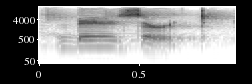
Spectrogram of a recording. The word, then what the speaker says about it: desert: Vậy các bạn nhớ nha, sa mạc một chữ S sẽ đọc là desert. Còn món tráng miệng của mình hai chữ S, cái này sẽ đọc là dessert.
